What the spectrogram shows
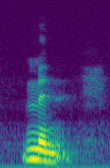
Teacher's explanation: So technically there is no vowel between the M and the N. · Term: reduced vowel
